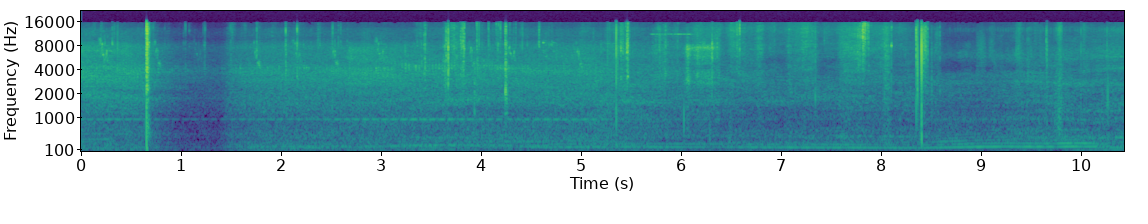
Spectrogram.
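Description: Car engine and road noise heard from inside the cabin while driving, the engine pitch rising towards the end as the car speeds up. A sharp click sounds shortly after the start and another about two seconds before the end.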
